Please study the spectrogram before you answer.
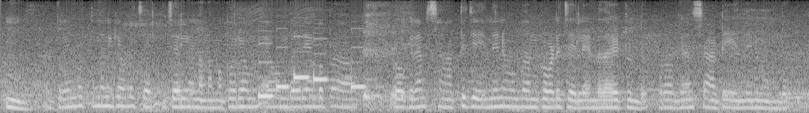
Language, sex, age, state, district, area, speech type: Malayalam, female, 45-60, Kerala, Kottayam, rural, spontaneous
